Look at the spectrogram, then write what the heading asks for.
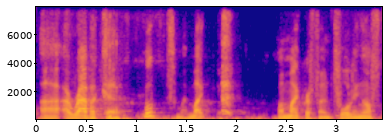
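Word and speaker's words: % Arabica: On percent Arabica or Arabica as it's actually pronounced, but written with the percentage Arabica.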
